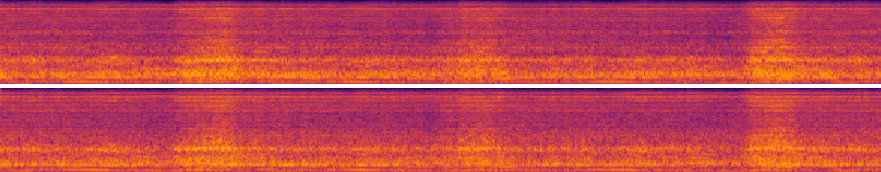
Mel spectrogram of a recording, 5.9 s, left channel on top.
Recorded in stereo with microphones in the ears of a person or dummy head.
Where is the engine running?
50° right (ahead or behind), 1.9 m.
